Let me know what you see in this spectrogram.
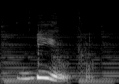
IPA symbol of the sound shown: б'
